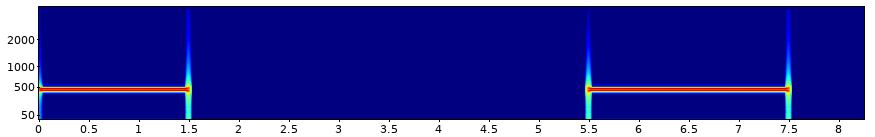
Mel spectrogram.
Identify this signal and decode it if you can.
Ringback tone (North America), 440 + 480 Hz.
